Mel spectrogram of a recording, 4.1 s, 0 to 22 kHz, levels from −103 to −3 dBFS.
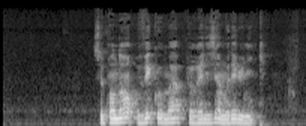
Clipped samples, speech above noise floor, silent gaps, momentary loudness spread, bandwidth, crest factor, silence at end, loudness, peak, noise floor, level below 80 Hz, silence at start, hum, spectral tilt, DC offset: under 0.1%; 43 dB; none; 6 LU; 13.5 kHz; 16 dB; 0.6 s; -22 LUFS; -8 dBFS; -64 dBFS; -58 dBFS; 1.25 s; none; -8 dB/octave; under 0.1%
